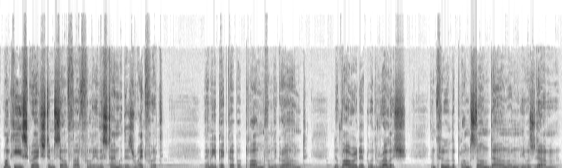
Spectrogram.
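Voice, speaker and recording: Deep, dark, expressive male story narrator with faint music behind. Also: a little slow. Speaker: host and narrator.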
